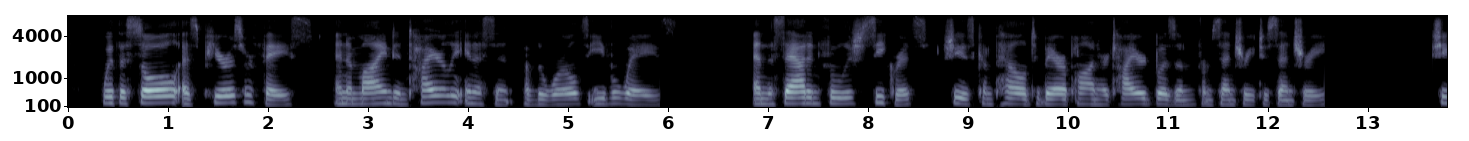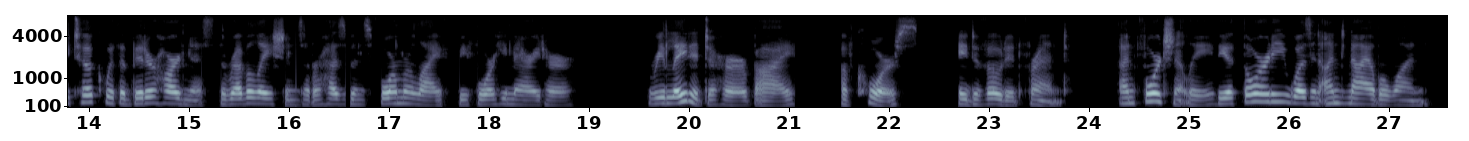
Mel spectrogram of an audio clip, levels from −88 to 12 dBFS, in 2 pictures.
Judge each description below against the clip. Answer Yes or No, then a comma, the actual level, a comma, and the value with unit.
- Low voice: No, medium, 170 Hz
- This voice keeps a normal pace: Yes, average, 150 wpm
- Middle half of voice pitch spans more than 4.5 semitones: No, average, 3.6 semitones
